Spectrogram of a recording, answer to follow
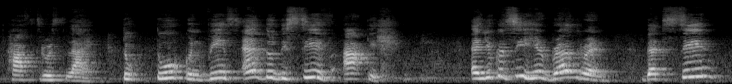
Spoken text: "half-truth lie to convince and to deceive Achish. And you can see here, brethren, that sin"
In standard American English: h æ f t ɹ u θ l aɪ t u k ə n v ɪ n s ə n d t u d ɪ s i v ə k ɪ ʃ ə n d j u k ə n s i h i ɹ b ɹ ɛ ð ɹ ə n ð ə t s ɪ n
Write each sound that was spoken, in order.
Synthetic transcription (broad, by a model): h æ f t ɹ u s l aɪ t u k ə n v ɪ n s ə n d t u d ɪ s i v ə k ɪ ʃ ə n d j u k ə n s i h i ɹ b ɹ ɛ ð ɹ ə n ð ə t s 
